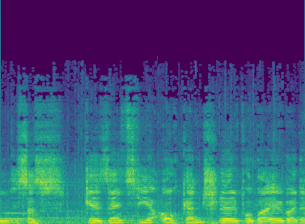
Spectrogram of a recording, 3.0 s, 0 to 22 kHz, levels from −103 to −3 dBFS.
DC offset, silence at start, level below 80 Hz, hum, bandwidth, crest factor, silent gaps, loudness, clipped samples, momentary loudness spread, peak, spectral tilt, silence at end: under 0.1%; 0 s; -52 dBFS; none; 13 kHz; 12 dB; none; -14 LUFS; under 0.1%; 3 LU; -2 dBFS; -4.5 dB/octave; 0 s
